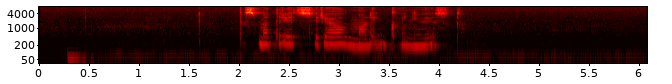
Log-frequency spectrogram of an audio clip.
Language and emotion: Russian, sad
